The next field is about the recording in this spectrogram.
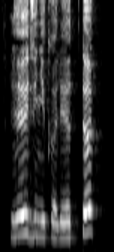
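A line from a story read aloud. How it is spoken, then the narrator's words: Menacing bass call. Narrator (Russian): То ли позвал, то ли спросил он грозным басом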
